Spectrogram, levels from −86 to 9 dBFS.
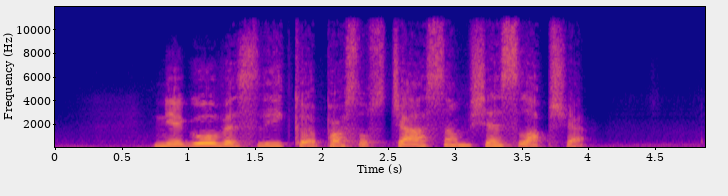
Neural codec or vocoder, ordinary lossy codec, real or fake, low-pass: codec, 16 kHz in and 24 kHz out, 0.4 kbps, LongCat-Audio-Codec, fine tuned four codebook decoder; none; fake; 10.8 kHz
